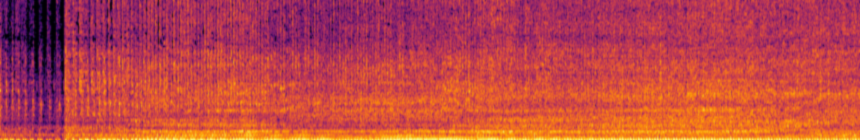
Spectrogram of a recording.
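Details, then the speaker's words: Small generator with a bad carburetor converted to run on pure propane through the carburetor, choke open and never used; starts immediately, then a steady, even mid-pitched chug at constant speed with no surging or misfires, running smoothly. "generator is now running on pure propane. As you can also tell, it runs pretty smooth."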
